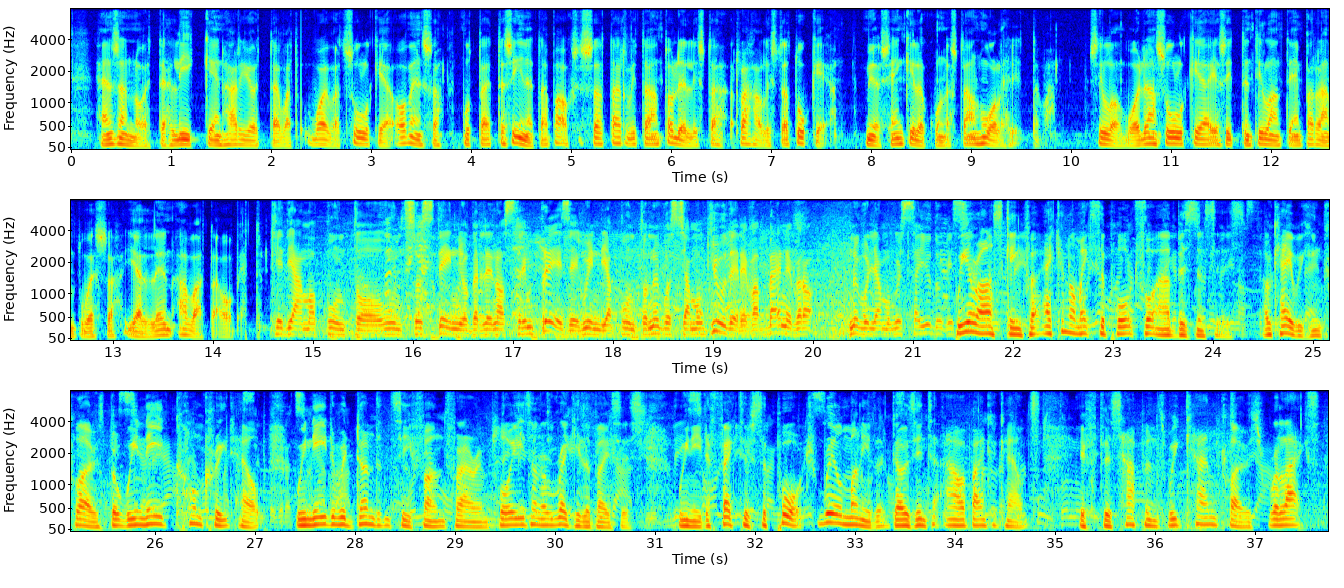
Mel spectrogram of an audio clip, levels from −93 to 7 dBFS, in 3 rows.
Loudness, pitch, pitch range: -17 LUFS, 125 Hz, 110-135 Hz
